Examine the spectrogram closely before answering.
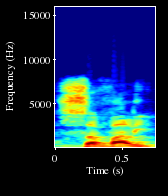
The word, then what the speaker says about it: savali: Also same as the word savali. With a short A, it means to walk, and savali, with a long A, it means message.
